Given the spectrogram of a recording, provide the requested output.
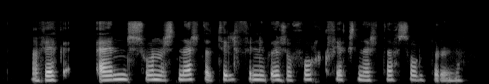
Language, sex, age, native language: Icelandic, female, 40-49, Icelandic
